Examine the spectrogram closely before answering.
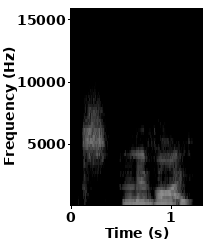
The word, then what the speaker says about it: Levi: Is that Levi? Mm-hmm. Yeah, and it's the Levites. So 2 syllables, le and vi.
